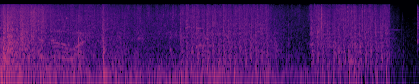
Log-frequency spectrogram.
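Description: Gunfire from the video game Mafia III crackles in loud, rapid near bursts that run continuously, mixed with shouted voices, before dropping away abruptly at the end.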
